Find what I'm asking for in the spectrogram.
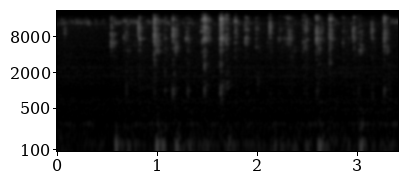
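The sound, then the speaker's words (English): Typing on a computer keyboard: a quick, irregular run of many crisp key clicks with a soft patter, heard alone without talk. “And I select this and click on the link item, and then I type in,”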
